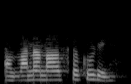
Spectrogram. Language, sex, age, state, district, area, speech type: Odia, female, 60+, Odisha, Kandhamal, rural, conversation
